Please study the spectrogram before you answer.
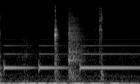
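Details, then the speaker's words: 2021 Ram 2500 Cummins diesel: pressing start gives a single sharp click over a steady dash chime and no crank; code P2509 (ECM/PCM power input intermittent), and the owner assumed the starter, but the batteries were dead. "pushed the start button and all I hear is Click no start yay Dodge so my truck is busted"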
